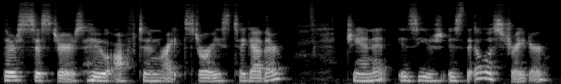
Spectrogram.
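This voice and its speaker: A woman who works as a school librarian, reading a children's picture book aloud with expressive, dramatic storytelling. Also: low voice, moderate pace, slightly rough.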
